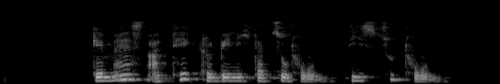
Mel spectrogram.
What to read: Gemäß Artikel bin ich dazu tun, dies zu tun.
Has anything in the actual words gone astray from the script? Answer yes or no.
no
